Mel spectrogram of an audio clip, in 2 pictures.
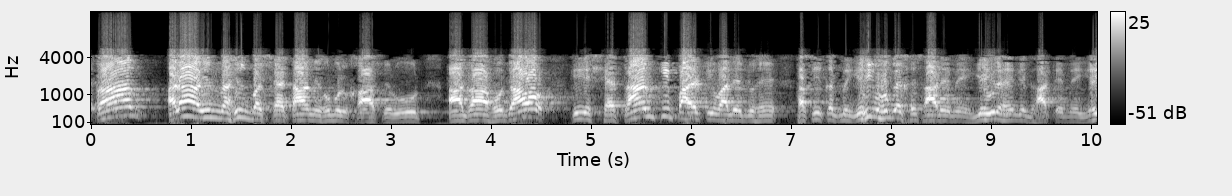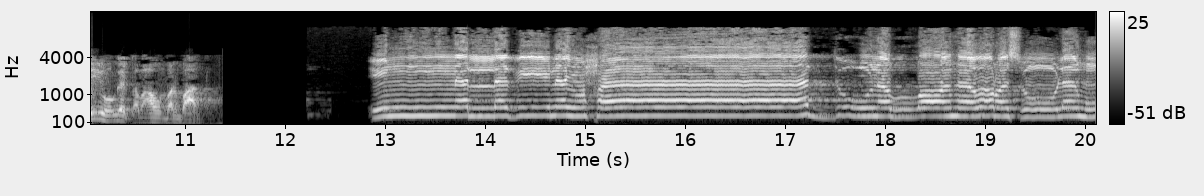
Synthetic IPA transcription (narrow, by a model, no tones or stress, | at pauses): t̪aːn | ɐlaːɪnːɐɦɪmbɐʃɛːt̪aːnɪɦʊmʊlxaːsɪɾuːn | aːɡaːɦɦod͡ʒaːokejeʃɛːt̪aːnkipaːɾʈiʋaːled͡ʒoːɦɛ̃hɐqiːqət̪mẽjɐɦiɦõːŋɡexɪsaːɾemẽjɐɦiɾɐɦẽːŋɡeɡʱaːt̪emẽjɐɦiɦõːŋɡet̪ɐba̰ːɦõbɐ̰ɾba̰ːd̪ | ʔɪnːalːaðiːnajʊħa | d̪ːuːnalːɑːɦwɑɾˤɑsuːlaɦʊ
